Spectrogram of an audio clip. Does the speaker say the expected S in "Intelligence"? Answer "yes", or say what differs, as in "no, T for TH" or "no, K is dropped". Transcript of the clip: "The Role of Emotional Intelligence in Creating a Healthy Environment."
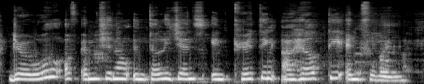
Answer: yes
